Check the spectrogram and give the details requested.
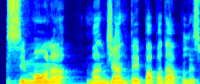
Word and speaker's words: Simona Mangiante Papadopoulos: Simona Mangiante Papadopoulos. Perfect pronunciation.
